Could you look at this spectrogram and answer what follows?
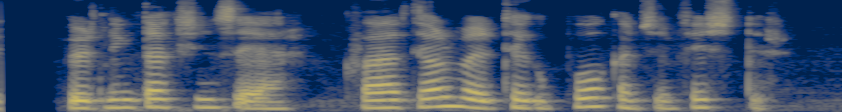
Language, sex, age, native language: Icelandic, female, 20-29, Icelandic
